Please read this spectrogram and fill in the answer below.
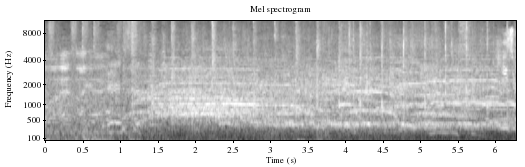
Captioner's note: crowd cheering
